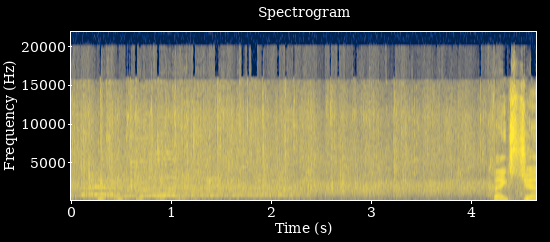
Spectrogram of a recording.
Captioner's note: audience clapping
